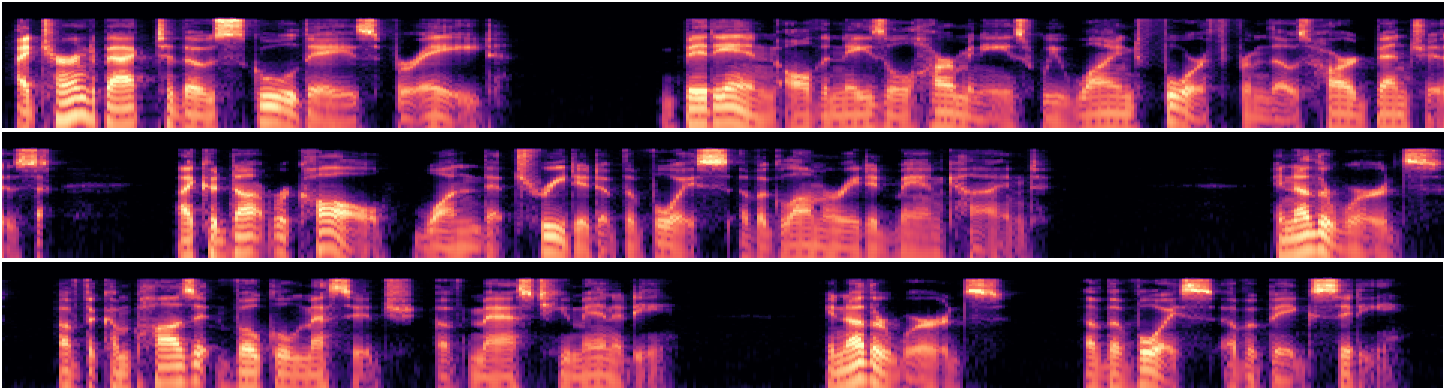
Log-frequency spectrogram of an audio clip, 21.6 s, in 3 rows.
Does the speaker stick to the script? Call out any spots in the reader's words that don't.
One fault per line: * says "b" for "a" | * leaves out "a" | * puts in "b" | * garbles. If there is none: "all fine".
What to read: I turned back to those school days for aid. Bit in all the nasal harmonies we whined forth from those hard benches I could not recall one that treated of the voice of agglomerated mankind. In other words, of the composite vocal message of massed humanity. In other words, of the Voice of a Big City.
all fine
